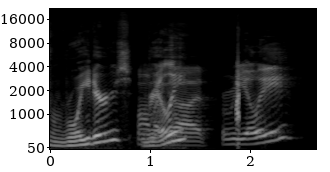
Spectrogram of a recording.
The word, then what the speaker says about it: Reuters: Notably, they also own a large amount of, it's pronounced Reuters.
